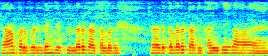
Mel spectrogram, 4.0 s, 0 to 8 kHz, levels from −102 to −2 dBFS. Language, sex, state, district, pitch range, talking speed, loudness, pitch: Hindi, male, Haryana, Rohtak, 150-160 Hz, 210 wpm, -16 LUFS, 155 Hz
